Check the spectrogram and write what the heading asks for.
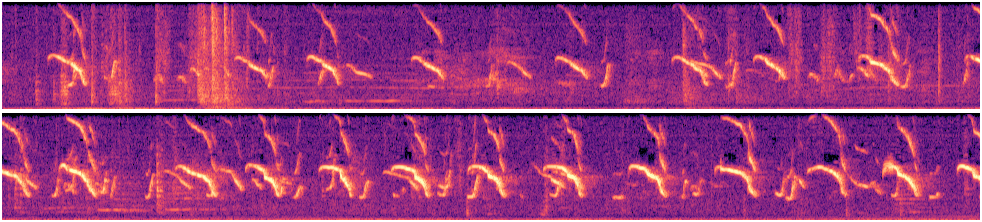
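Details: Black domestic chicks hatched a few days earlier, noisy and still needing the mother's warmth, give a dense run of high, downward-sliding peeps, several per second, over low rumbling background noise and one sharp knock near the start.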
